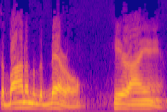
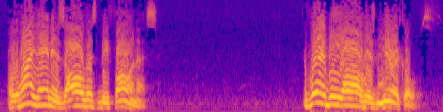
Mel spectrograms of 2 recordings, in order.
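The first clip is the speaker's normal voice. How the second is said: slow, stretched scripture declamation; acted-out protest, pitched up; dramatic complaint; 3 semitones higher, slower than usual. Reads Gideon's complaint to God dramatically.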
